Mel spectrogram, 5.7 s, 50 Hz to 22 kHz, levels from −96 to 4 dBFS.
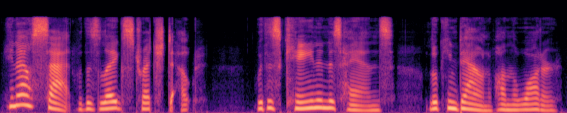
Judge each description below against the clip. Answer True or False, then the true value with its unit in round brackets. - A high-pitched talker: True (205 Hz)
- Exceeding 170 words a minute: True (200 wpm)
